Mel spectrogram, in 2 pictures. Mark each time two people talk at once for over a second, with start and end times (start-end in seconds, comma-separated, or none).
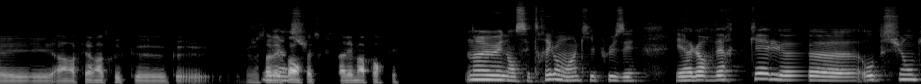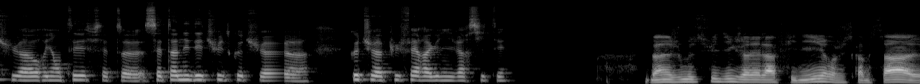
none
